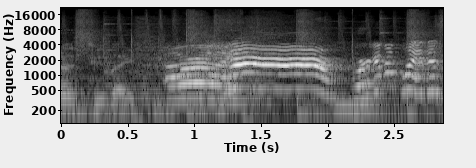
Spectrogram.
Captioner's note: exclaiming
